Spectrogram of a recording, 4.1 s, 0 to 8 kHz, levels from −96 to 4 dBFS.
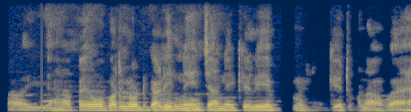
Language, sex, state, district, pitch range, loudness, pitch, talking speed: Hindi, male, Bihar, Purnia, 130-140 Hz, -17 LUFS, 135 Hz, 190 wpm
